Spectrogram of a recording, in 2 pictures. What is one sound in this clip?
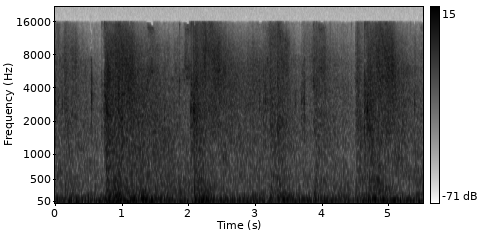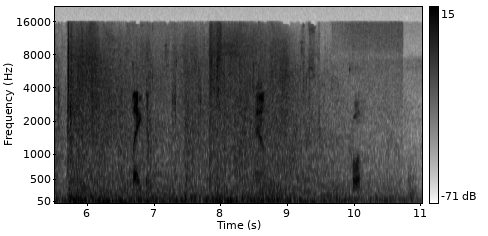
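Explosions boom and crackle in bursts.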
